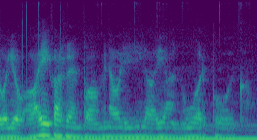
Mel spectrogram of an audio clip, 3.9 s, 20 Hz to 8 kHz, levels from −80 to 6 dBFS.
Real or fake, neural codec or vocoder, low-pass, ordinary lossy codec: fake; codec, 16 kHz, 6 kbps, DAC; none; none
